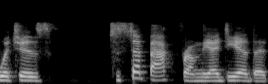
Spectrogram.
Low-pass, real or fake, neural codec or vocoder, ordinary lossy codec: 7.2 kHz; real; none; Opus, 24 kbps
